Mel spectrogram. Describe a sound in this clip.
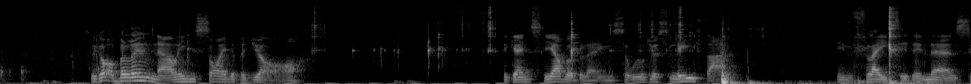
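Glass clinks as a man handles a jar.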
